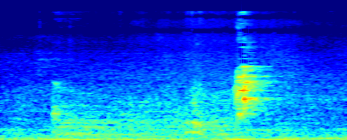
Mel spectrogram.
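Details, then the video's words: A male Pomeranian puppy that has just begun barking gives one short, high yip about two-thirds of the way through, after faint softer sounds and low room hum. "Pomeranian barking voice💕| puppy’s first bark."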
